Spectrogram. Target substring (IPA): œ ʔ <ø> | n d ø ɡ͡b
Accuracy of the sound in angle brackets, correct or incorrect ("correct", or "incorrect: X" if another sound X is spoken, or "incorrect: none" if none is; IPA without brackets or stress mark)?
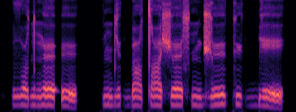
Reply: correct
